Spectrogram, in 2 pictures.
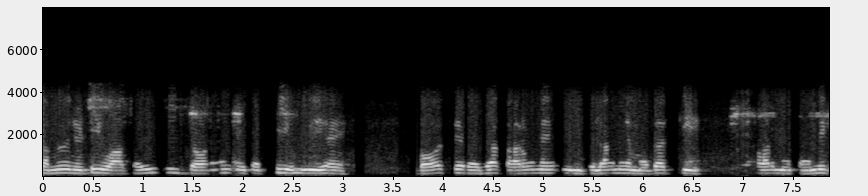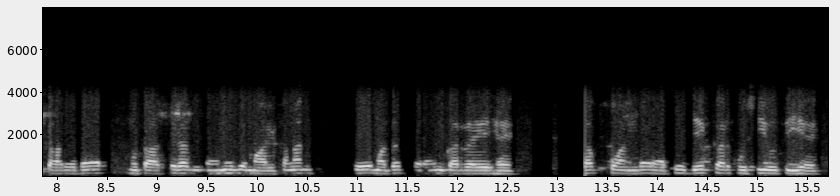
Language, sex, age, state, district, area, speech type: Urdu, male, 60+, Maharashtra, Nashik, rural, conversation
